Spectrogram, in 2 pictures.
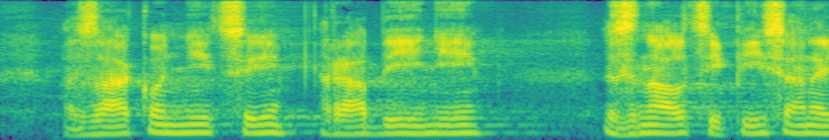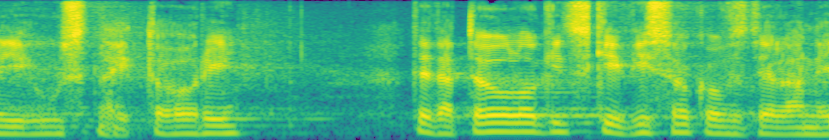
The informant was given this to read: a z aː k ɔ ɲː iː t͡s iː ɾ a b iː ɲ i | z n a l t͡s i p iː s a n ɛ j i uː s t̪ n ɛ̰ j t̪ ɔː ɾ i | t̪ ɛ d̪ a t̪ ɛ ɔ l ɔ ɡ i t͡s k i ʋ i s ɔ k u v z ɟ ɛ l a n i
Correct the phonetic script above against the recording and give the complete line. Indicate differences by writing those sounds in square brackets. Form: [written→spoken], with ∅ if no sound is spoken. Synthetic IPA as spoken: a z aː k ɔ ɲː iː t͡s [iː→i] ɾ a b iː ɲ i | z n a l t͡s i p iː s a n ɛ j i uː s t̪ n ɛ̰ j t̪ ɔː ɾ i | t̪ ɛ d̪ a t̪ ɛ ɔ l ɔ ɡ i t͡s k i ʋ i s ɔ k [u→ɔ] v z ɟ ɛ l a n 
